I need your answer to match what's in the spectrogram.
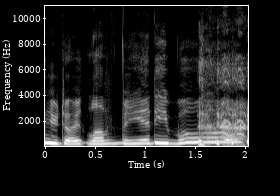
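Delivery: put-on, slow, pitiful, sulky, pathetic whimper. Imitating a partner upset over a dream: mock pathetic whining. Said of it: "You'd be pathetic about it".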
